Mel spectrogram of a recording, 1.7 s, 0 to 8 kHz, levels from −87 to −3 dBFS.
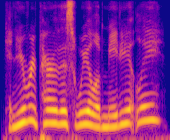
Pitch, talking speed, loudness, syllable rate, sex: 240 Hz, 210 wpm, -15 LUFS, 6.9 syllables/s, female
